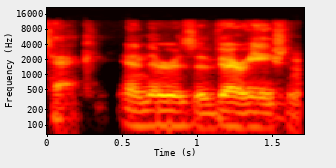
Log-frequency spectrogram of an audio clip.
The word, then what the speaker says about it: TeX: and invented something called tech which is spelled t-e-x but pronounced tech and there is a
